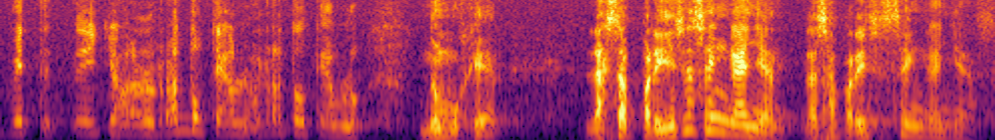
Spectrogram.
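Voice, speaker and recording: A man's voice: sits high, very animated, fast talker, a crowd in the background, voice pushed up. A man doing a whiny cheating husband. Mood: evasive. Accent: Mexican Spanish. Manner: whining, pleading.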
